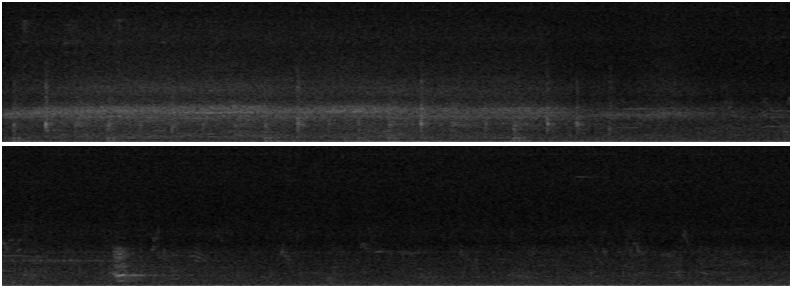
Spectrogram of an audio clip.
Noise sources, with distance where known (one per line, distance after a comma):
small-sounding engine
dog barking or whining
